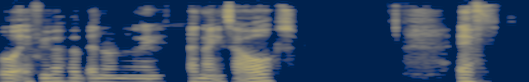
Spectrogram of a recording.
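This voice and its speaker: Someone speaks in a Liverpool accent at a moderate pace. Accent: Scouse. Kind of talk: podcast conversation.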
